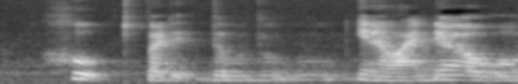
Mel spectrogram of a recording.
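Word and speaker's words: haute: never pronounce it right h-a-u-t it's like hoot but you know i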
